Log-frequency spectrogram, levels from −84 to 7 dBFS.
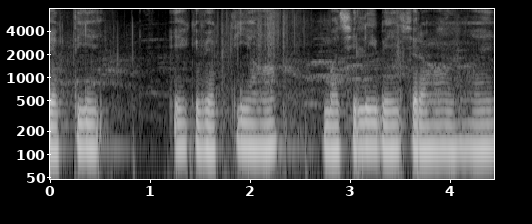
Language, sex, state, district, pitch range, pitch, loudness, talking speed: Hindi, male, Chhattisgarh, Korba, 120-125 Hz, 125 Hz, -23 LUFS, 110 wpm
